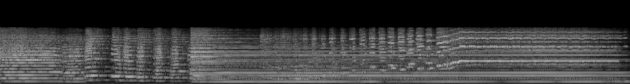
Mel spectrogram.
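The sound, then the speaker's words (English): A police car siren wails loudly, its tone sweeping up and down in rapid, repeated cycles before settling into a steady rising howl. No one speaks. “Get the car and step on it. Lieutenant... Yeah, the siren.”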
